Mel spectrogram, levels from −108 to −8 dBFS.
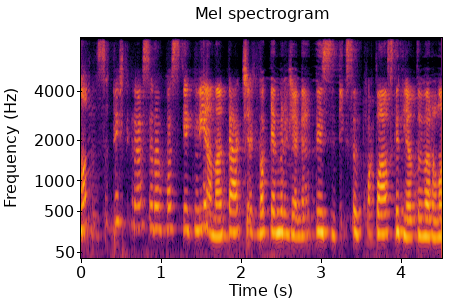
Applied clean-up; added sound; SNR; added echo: neural mask model DeepFilterNet 3.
